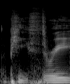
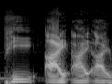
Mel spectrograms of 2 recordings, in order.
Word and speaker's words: PIII: Anyone that pronounces it as P3 is doing it incorrectly. It's PIII. Repeat after me.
